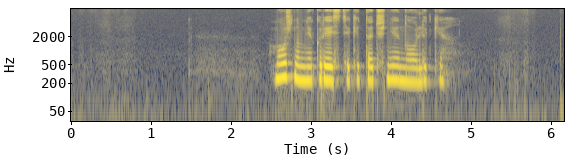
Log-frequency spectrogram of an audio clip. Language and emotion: Russian, neutral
